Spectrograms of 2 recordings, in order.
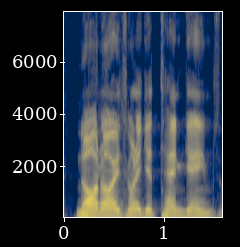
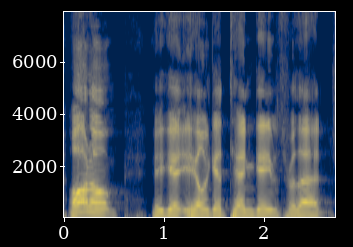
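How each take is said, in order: First: Raised, louder mock-insistent no no; insistent quote. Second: Mock alarmed shout. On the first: Retelling Ron McLean on air, loud and insistent. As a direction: push the no no hard and loud, sure of it. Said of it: "And he said". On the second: Mocking Ron's on-air prediction.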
